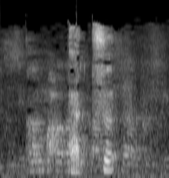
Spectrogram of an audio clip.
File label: "battu", minamiyamagata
